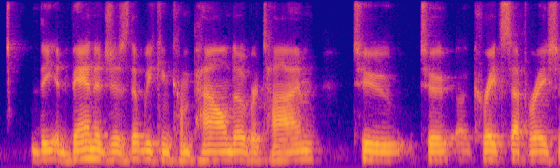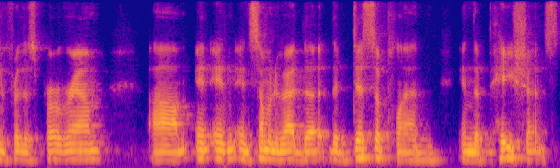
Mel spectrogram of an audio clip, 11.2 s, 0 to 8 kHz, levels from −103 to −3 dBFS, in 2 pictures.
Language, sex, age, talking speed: English, male, 40-59, 150 wpm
